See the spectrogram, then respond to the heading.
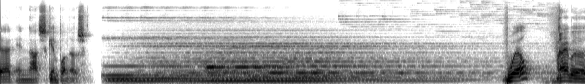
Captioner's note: chime Sound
